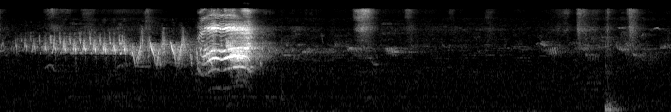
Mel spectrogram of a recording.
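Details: Black-naped oriole, filmed on mobile phone and digital camera: thin high notes at first, then one harsh nasal burst, followed by quiet background and a brief low thump near the end.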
